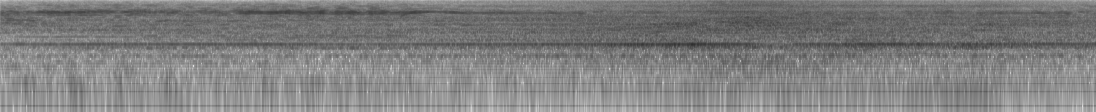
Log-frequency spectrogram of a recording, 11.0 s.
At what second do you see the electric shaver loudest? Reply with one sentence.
The loudest moment of the electric shaver is at 3 seconds.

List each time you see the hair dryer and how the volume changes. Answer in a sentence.
The hair dryer can be heard from 0.0 to 10.9 s, getting louder.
